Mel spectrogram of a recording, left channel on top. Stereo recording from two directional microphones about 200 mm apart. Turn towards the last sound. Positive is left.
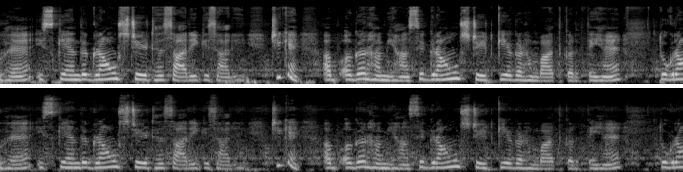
turn(degrees=55)  # may be behind; listen again after turning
